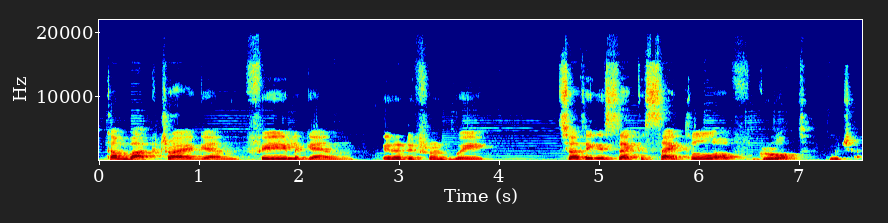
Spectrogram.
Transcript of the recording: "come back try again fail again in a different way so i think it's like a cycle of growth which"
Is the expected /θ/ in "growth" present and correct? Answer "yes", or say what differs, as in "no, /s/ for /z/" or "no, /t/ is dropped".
no, /t/ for /θ/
